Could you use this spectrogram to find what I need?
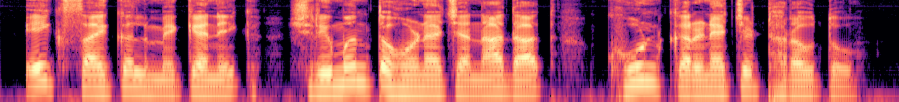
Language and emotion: Marathi, neutral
